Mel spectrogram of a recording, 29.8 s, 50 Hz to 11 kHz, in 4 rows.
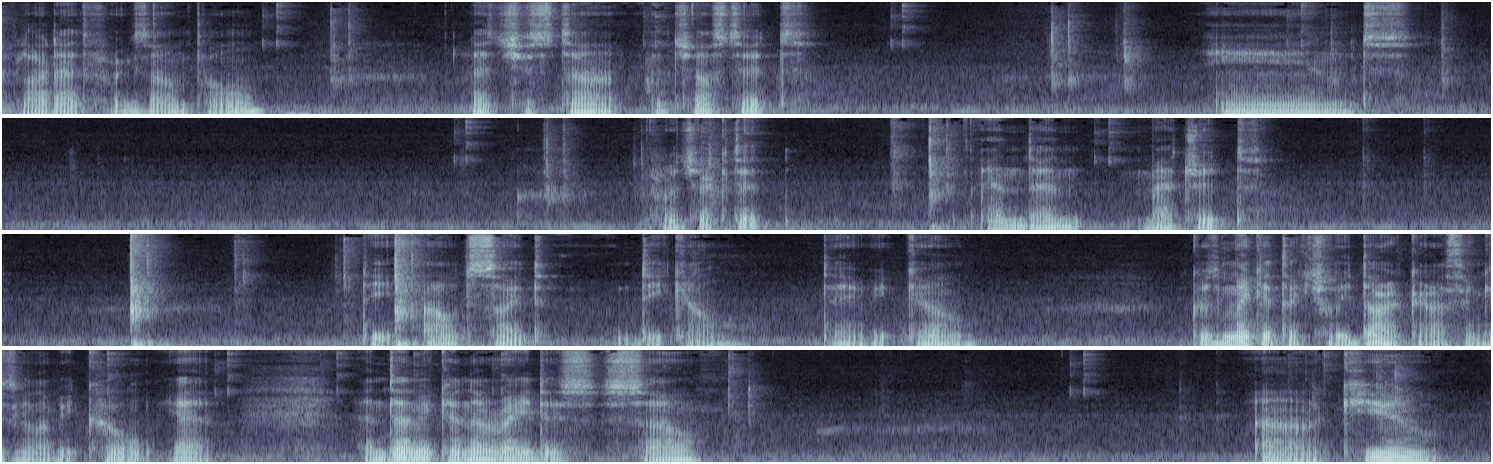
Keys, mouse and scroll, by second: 0.8 s, 1.0 click, 1.4 d, 2.9 click, 4.2 click, 5.7 ctrl+g, 6.1 middle click, 6.2 click, 7.0 s, 9.4 click, 10.6 click, 10.6 d, 10.8 click, 11.8 d, 12.6 click, 13.4 middle click, 13.9 middle click, 14.3 middle click, 15.4 d, 16.3 d, 16.4 d, 18.9 shift+middle click, 19.3 shift+middle click, 20.3 shift+middle click, 20.7 shift+click, 21.0 shift+click, 22.5 shift+click, 23.0 shift+click, 23.7 click, 23.9 click, 24.5 click, 24.8 click, 25.5 middle drag, 25.8 KP_5, 26.5 KP_5, 26.6-27.1 middle drag, 27.3 click, 29.2 q, 29.7 click.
